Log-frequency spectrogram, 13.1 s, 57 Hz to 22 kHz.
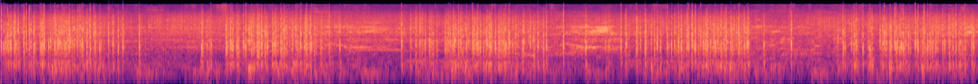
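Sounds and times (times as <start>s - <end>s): fireworks bursting and crackling: 0.0s - 13.0s.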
